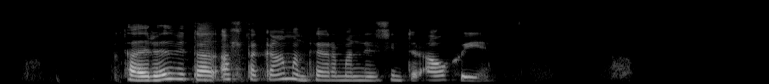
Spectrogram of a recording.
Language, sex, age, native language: Icelandic, female, 60-69, Icelandic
